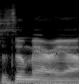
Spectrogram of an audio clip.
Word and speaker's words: Zemuria: It's really spelled Zemuria, even though it's pronounced Zumeria.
